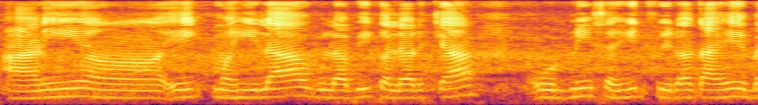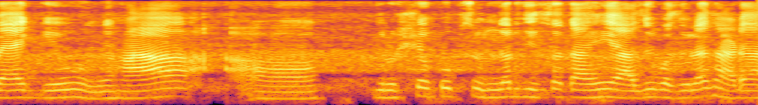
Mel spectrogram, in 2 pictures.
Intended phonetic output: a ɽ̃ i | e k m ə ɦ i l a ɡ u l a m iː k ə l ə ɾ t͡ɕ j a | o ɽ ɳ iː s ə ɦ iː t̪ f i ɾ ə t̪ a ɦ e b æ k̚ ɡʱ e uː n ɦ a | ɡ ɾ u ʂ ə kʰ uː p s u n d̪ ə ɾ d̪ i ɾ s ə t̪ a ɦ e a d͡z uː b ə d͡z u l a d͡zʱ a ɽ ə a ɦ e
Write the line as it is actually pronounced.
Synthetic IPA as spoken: a ɽ̃ i | e k m ə ɦ i l a ɡ u l a b iː k ə l ə ɾ t͡ɕ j a | o ɽ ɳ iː s ə ɦ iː t̪ f i ɾ ə t̪ a ɦ e b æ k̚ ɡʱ e uː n ɦ a | ɡ ɾ u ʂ ə kʰ uː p s u n d̪ ə ɾ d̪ i s ə t̪ a ɦ e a d͡z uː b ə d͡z u l a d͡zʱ a ɽ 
